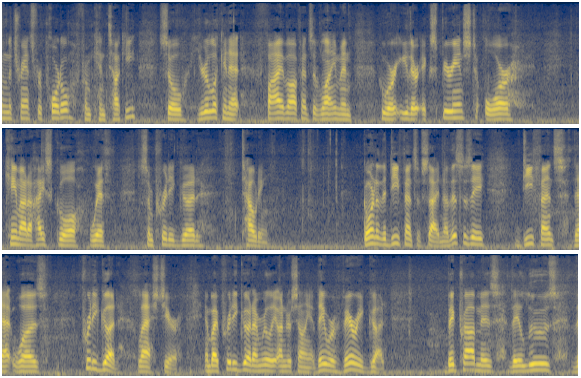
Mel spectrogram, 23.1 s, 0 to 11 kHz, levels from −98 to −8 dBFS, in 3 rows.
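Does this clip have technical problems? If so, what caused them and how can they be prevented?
No, nothing in this clip stood out as a technical problem on listening.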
